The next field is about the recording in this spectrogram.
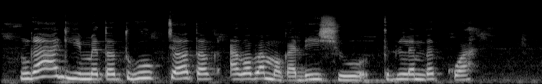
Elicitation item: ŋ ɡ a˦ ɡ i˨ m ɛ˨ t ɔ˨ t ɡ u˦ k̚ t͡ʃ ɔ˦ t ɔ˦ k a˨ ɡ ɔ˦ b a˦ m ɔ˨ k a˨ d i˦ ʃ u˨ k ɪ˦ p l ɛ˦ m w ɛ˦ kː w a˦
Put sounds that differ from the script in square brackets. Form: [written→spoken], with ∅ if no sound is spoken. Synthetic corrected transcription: ŋ ɡ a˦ ɡ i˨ m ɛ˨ t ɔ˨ t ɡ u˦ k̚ t͡ʃ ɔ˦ t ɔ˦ k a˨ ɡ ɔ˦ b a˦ m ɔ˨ k a˨ d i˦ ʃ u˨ k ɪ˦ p l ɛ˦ m [w→b] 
